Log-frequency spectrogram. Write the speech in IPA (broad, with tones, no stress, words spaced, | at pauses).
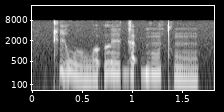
kʰḭ˦˨wu˨wʊ˦ʔ le˦ɡɛ˦ʔɡũ˦tʰũ˨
